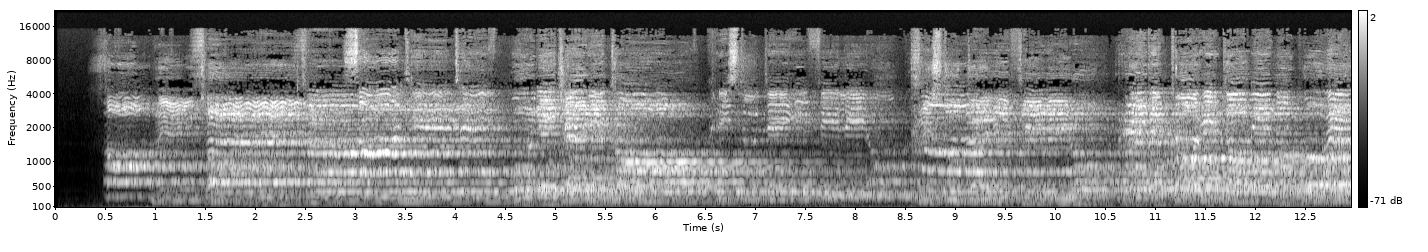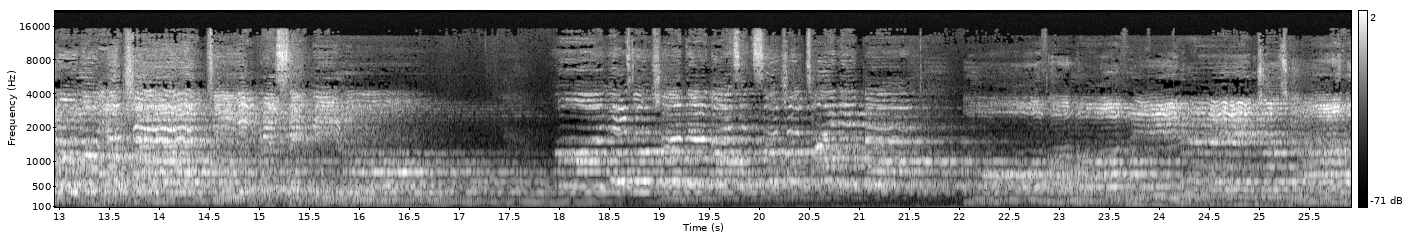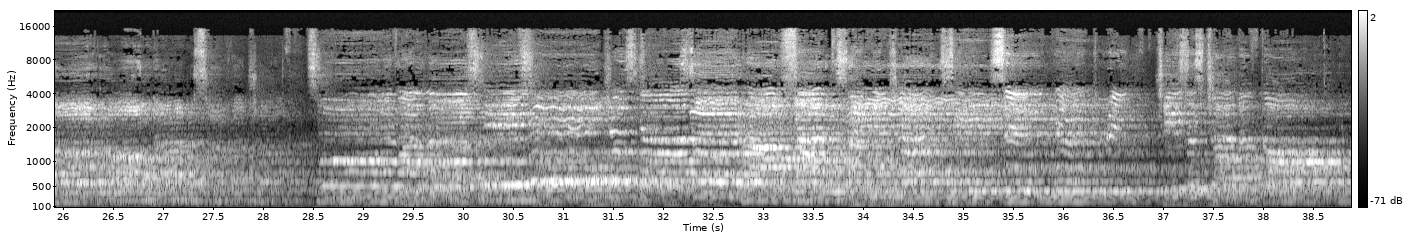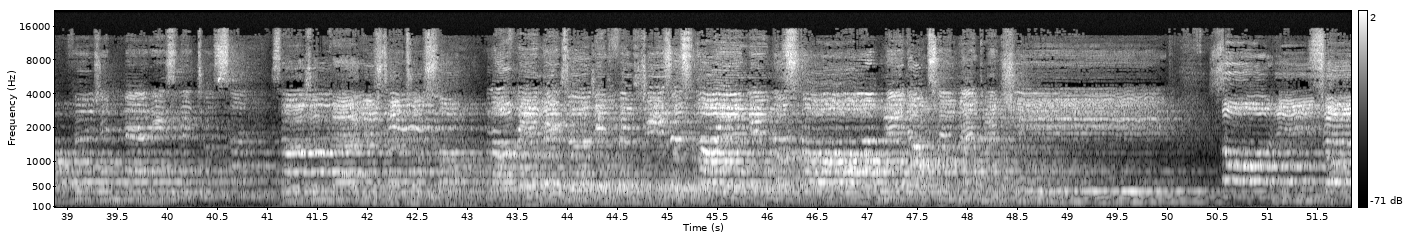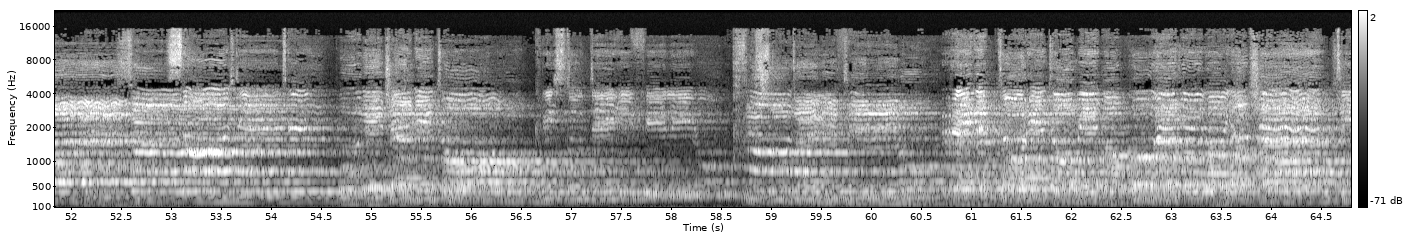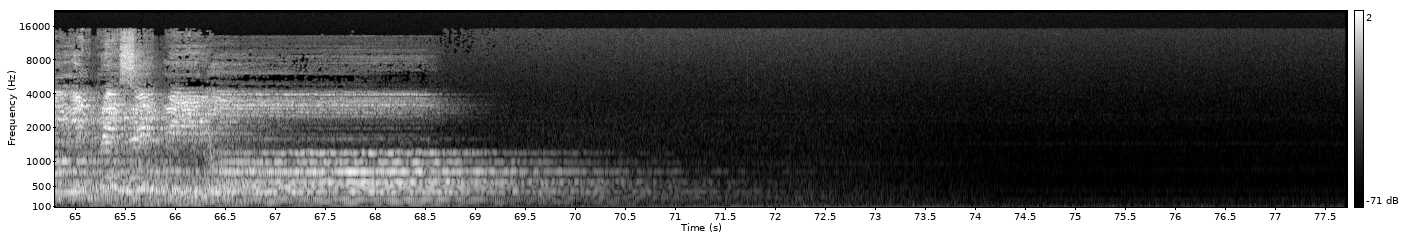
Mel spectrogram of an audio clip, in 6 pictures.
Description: Accompaniment:      A Cappella
Music Category:      Early Music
